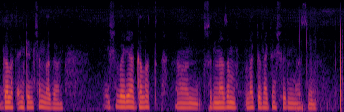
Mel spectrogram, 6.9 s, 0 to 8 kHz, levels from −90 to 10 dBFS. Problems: background sounds at intervals, low volume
